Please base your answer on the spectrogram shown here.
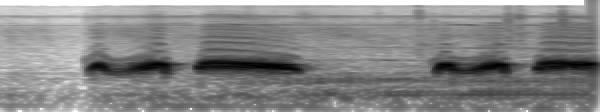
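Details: Spotted dove in breeding condition, singing eagerly to challenge a rival: two low coo phrases, each a short wavering note followed by a longer, steady, slightly falling coo, over a faint low hum.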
